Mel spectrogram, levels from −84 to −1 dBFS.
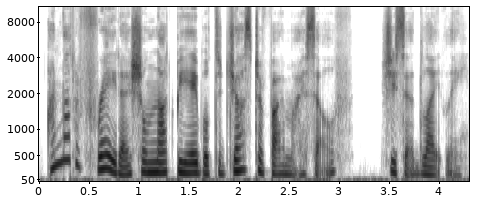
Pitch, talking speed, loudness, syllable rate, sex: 195 Hz, 195 wpm, -18 LUFS, 5.2 syllables/s, female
